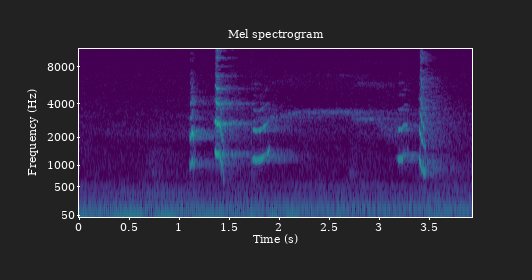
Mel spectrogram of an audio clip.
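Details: Soft soothing sounds from an Indian ringneck parakeet while sleeping: a couple of short clicks and whistles, one drawn-out level whistle, then another short downslurred note, against a low steady hum.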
